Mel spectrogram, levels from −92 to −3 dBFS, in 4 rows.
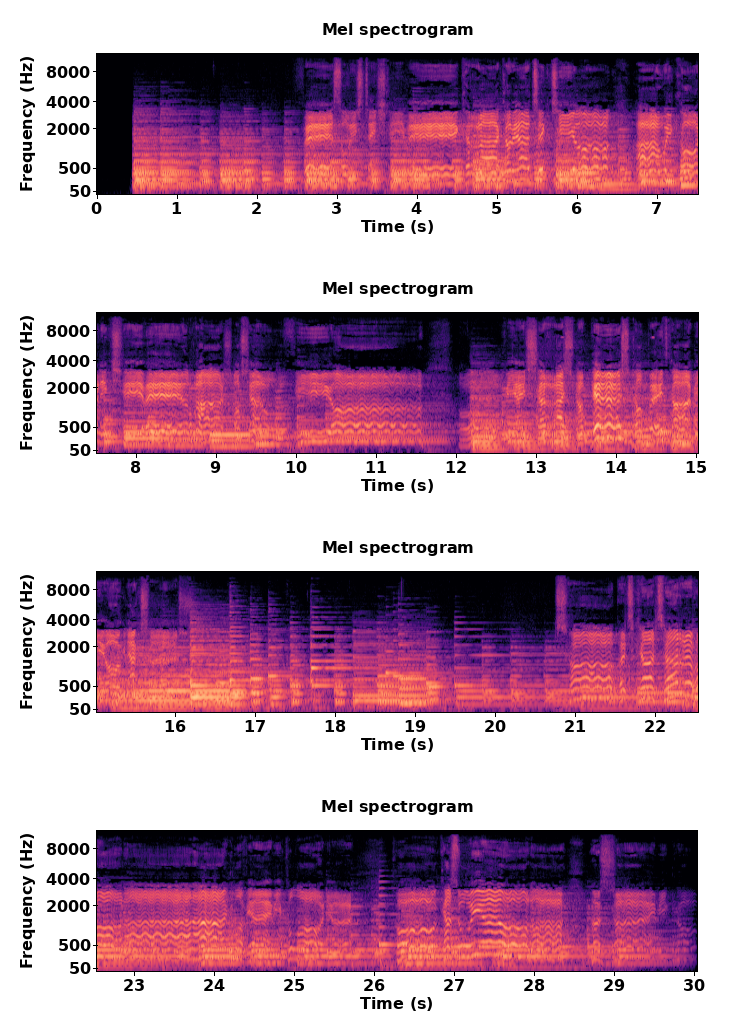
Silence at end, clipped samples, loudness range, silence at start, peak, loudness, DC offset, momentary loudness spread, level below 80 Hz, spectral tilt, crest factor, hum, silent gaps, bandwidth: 0.1 s; under 0.1%; 5 LU; 0.45 s; -4 dBFS; -24 LUFS; under 0.1%; 11 LU; -48 dBFS; -5.5 dB/octave; 20 dB; none; none; 11 kHz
